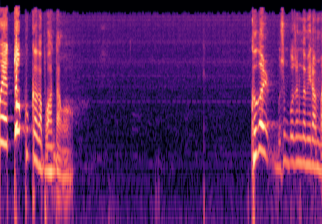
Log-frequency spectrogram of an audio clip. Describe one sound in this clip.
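A middle-aged man lectures with animation through a clip-on microphone.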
